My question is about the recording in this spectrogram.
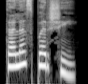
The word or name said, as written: ತಲಸ್ಪರ್ಶಿ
